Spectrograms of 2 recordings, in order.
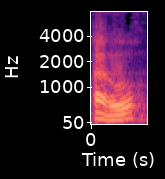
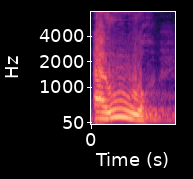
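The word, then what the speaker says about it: אור: Mais la lettre du milieu, qui est la lettre Vav, qui est représentée par le sourcil et le nez, se prononce aussi ou. Et donc on l'entend Aor ou Aour.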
